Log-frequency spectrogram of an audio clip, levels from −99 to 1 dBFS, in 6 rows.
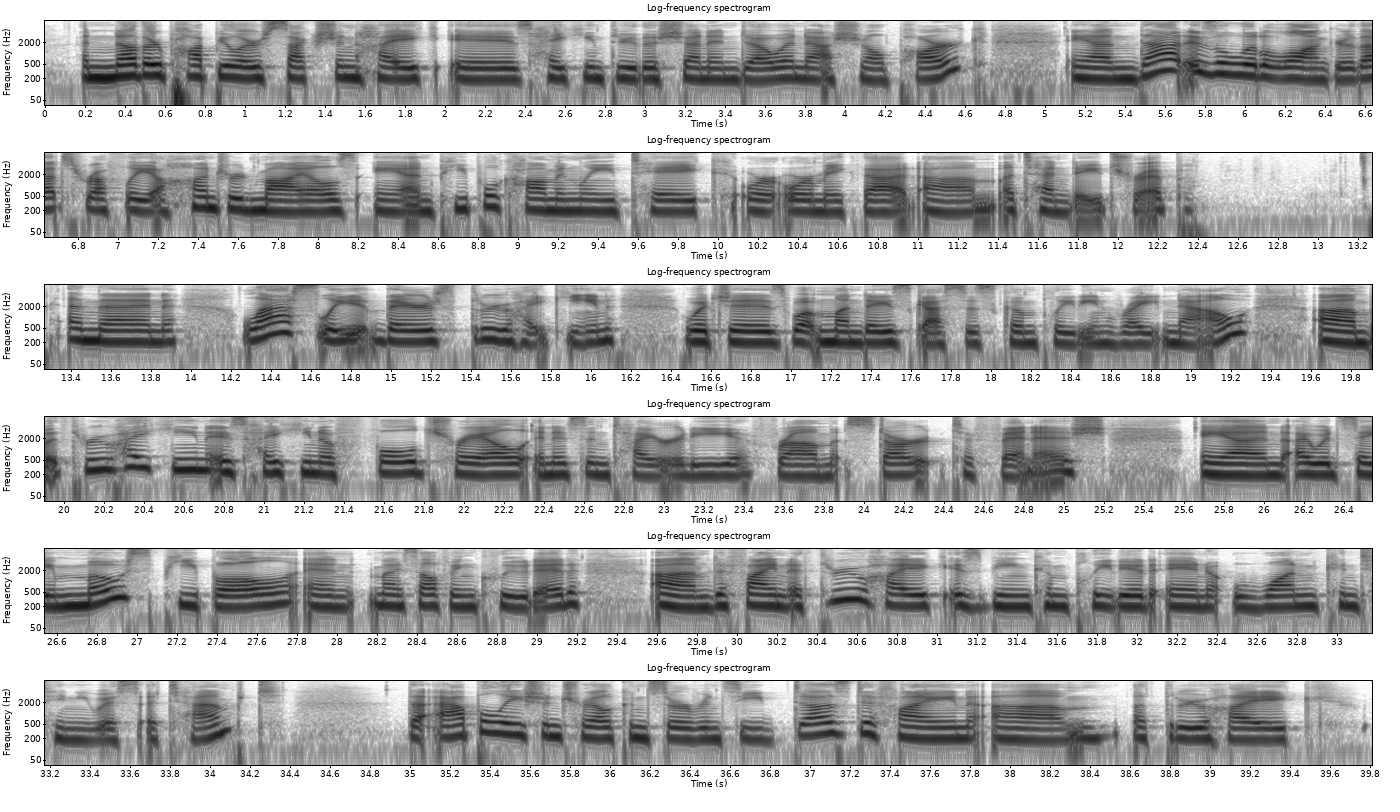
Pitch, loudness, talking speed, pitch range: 205 Hz, -18 LUFS, 145 wpm, 195-220 Hz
